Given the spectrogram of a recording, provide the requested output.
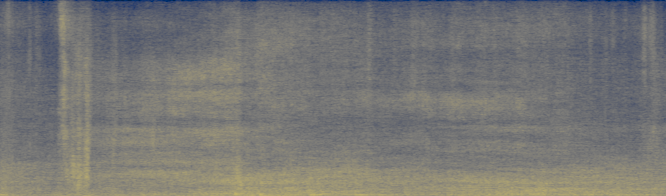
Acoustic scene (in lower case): street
